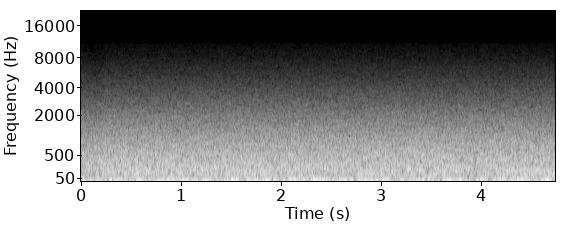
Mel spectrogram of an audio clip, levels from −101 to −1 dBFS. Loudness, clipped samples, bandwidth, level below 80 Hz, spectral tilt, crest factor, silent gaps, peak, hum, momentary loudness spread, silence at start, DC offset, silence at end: -19 LUFS; under 0.1%; 4.1 kHz; -22 dBFS; -11 dB/octave; 12 dB; none; -2 dBFS; none; 1 LU; 0 s; under 0.1%; 0 s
